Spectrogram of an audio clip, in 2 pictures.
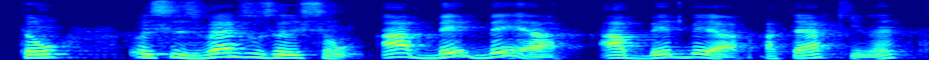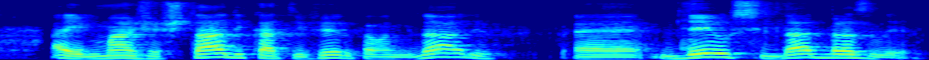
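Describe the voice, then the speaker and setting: A man's voice: fairly high pitch, animated, moderate pace. A man teaching a recorded online lesson, explaining step by step and often checking in with the listener. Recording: dull lo-fi sound.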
